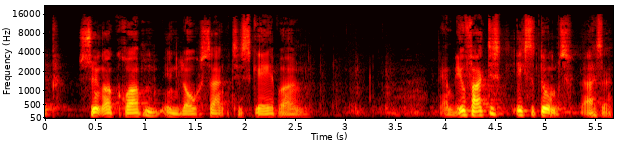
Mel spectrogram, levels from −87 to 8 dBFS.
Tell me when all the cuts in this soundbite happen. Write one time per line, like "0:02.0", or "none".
none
